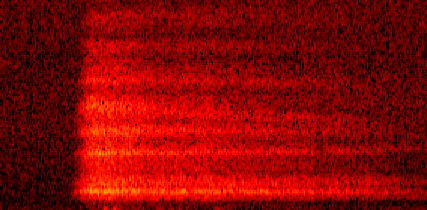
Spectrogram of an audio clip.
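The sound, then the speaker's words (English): A single slow, airy breath starts abruptly and then gradually fades over about two seconds, soft and faint with no other sound. “Follow your breath as you slowly inhale and let it go.”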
